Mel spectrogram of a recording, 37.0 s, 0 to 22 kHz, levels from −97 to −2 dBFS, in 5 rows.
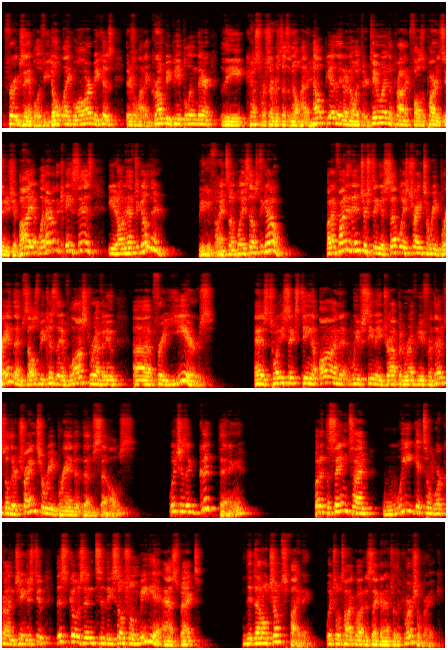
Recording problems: off-mic speech; far
room echo; slight; dies away in 0.3 s

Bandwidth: 15 kHz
